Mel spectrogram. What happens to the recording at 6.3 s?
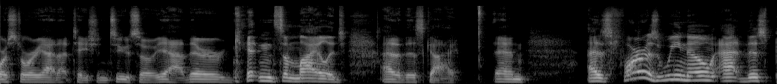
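Nothing goes wrong at 6.3 s; the audio is intact there.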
